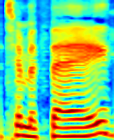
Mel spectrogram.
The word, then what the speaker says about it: Timothée: I like to say his name like that because the two E's makes it a Timothée.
